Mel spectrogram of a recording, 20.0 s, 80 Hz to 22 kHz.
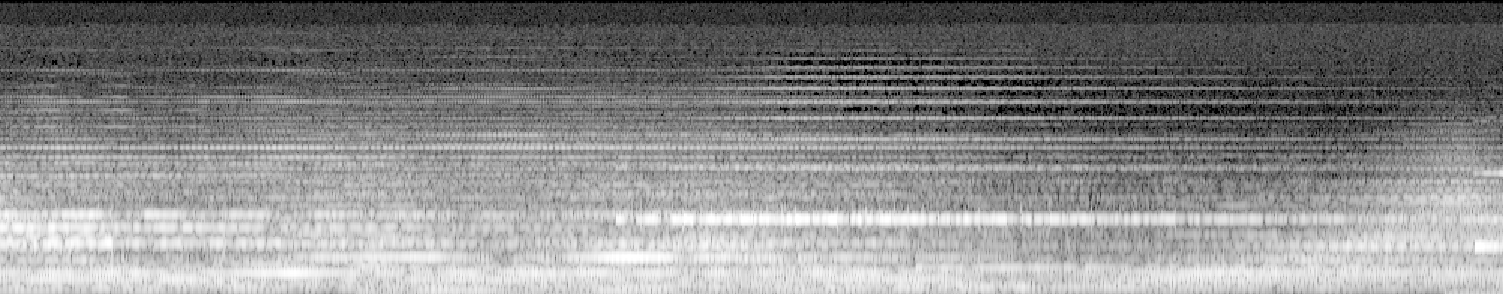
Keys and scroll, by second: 7.0 z, 8.9-9.8 typing, 14.3 5, 14.6 Return, 18.0 n.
